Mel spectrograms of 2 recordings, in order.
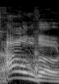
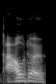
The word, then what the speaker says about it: Aldo: me up on it Aldo not Alo Aldo is a very British pronunciation of an Italian uh good to see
